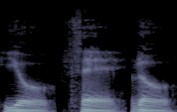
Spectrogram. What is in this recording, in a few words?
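"yothero", concatenated syllables; Affixing experiment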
